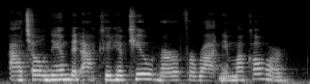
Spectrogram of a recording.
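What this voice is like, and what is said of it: Calm, even-toned delivery. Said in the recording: “In that calm of voice? ... Well, not that calm”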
